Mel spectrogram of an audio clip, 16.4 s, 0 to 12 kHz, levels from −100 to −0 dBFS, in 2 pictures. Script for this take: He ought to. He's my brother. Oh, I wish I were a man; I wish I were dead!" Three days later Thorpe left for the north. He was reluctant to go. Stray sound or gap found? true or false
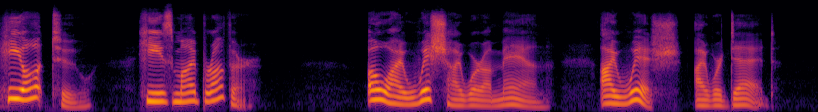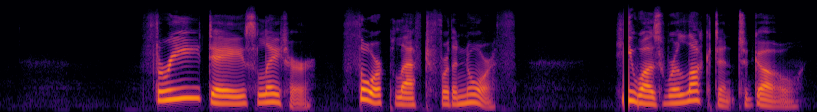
true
